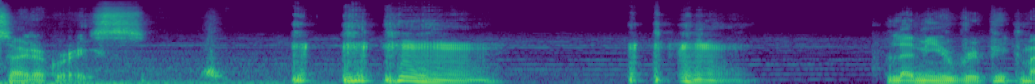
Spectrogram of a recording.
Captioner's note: clears throat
